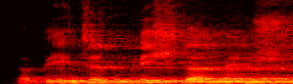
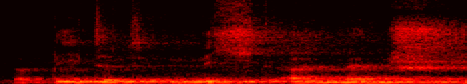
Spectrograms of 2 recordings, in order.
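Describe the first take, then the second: First: "nicht" punched, louder; emphatic repeat, "nicht" loudest; stress on nicht. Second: Said in the usual way. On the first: Shown as a demonstration. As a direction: hit the word "nicht" hard.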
